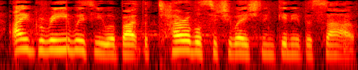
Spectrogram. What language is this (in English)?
English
